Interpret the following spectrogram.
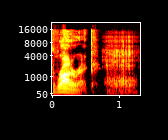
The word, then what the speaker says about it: Roderick: It's pronounced Roderick.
